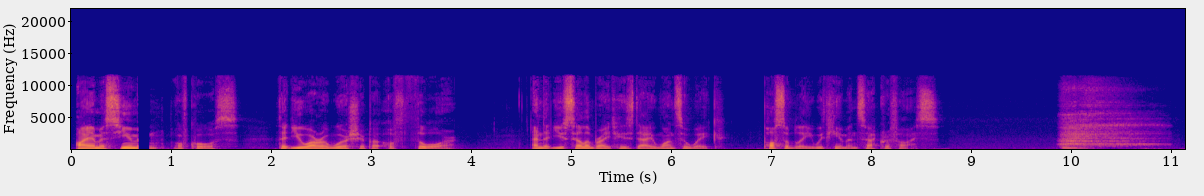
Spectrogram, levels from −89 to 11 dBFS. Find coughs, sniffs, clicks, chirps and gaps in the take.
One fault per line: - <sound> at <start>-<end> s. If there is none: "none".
- dropout at 0.7-0.8 s
- sigh at 9.9-11.0 s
